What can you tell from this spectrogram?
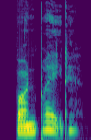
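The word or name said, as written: Båndbredde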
